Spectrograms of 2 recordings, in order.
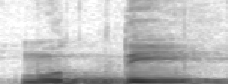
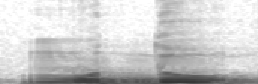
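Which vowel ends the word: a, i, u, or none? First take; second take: i; u. First: The doubled consonant ends with an i vowel. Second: The doubled consonant ends with a u vowel. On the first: "कसरा" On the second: "दमा"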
